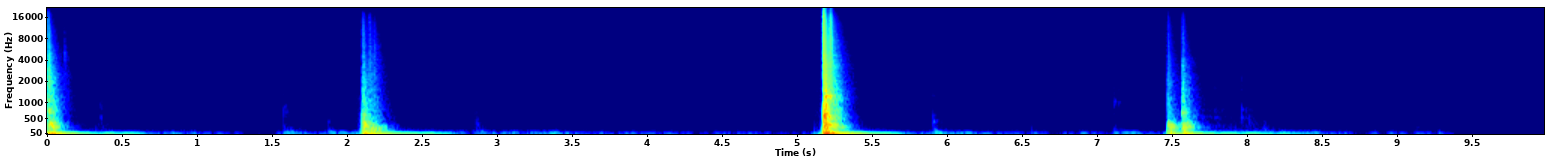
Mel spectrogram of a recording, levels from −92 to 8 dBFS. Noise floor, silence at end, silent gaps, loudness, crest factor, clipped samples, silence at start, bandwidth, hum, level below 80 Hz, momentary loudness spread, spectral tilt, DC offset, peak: -76 dBFS; 2.3 s; 1.30-1.46 s, 4.31-4.35 s; -26 LUFS; 32 dB; under 0.1%; 0 s; 16 kHz; none; -34 dBFS; 26 LU; -4 dB/octave; under 0.1%; 0 dBFS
